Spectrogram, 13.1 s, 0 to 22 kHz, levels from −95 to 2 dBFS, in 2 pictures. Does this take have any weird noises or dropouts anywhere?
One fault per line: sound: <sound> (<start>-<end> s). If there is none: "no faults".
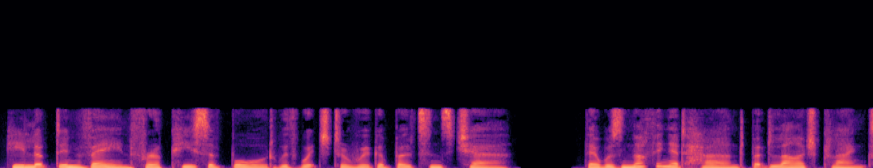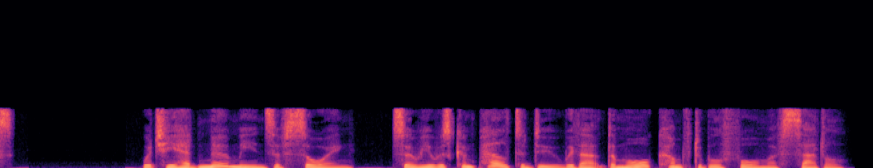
no faults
